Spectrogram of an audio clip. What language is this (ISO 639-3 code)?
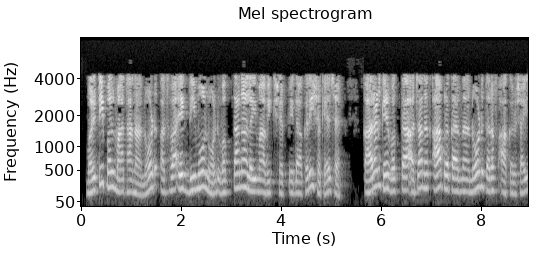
guj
